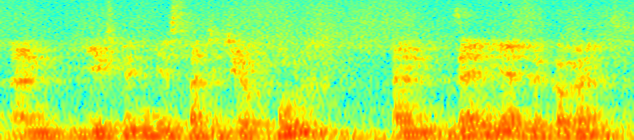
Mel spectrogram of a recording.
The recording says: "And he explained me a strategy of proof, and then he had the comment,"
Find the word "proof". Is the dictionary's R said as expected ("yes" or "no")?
no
